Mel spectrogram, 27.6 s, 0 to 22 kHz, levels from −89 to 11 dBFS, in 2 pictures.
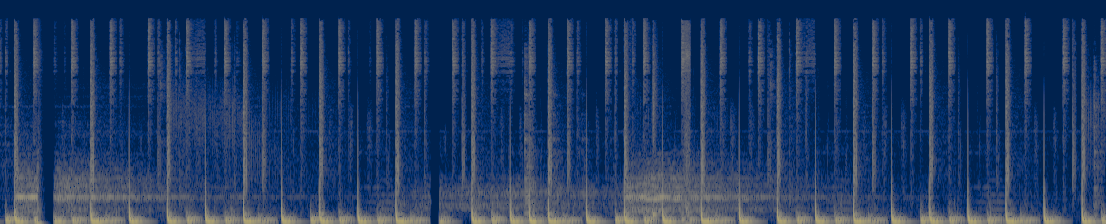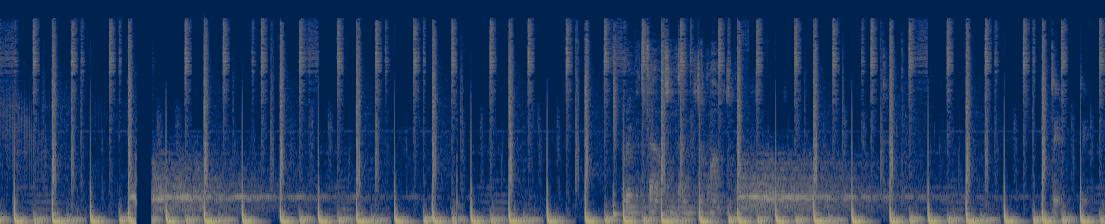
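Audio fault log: Throughout: sample clock jitter. The converter's timing wanders by a few microseconds, so each sample lands slightly off time. Steep, fast-moving parts of the waveform suffer most. The result is a faint hiss or roughness, around 35 dB below the signal, rising with loud and bright passages.
0.47–0.69 s and 15.52–15.74 s: long network dropout. About 0.2 s of audio is missing each time. The last sound is carried on as a buzz or hiss that fades out, leaving silence for about 60 ms and then about 170 ms. A likely stall in delivery caused this. Playback resumes past the lost part.
5.38–5.51 s and 8.54–8.64 s: burst of packet loss. About 120 ms and then about 80 ms never arrived in time. The receiver extends the preceding sound and turns it down, so it becomes a held, fading buzz or hiss. The first gap ends in about 80 ms of silence before the audio jumps forward.
19.54–19.60 s: short concealed packet loss. 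Roughly 20 ms failed to reach the decoder. The receiver patched the hole by continuing the previous sound, adding about 10 ms of synthetic fill, then blended back in. It is heard as a brief smear or wobble.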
